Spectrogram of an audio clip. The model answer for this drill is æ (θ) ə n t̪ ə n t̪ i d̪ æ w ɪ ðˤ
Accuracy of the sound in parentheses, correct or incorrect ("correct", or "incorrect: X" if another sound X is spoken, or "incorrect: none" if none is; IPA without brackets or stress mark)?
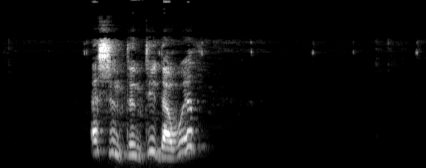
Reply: incorrect: s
